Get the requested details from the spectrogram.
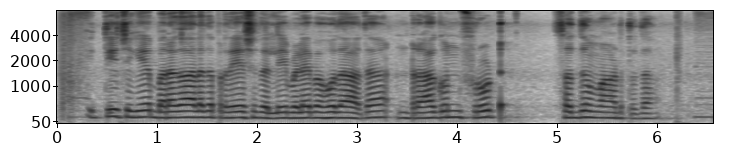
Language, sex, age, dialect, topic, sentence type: Kannada, male, 18-24, Central, agriculture, statement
